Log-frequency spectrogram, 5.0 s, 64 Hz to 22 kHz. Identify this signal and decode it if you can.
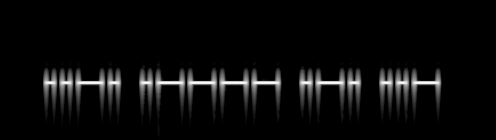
Morse code, heard as a keyed tone, about 15 wpm, 700 Hz. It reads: F1RU
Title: DXCC-100 Call Signs - 4 Characters - Repeated 3x - 15wpm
